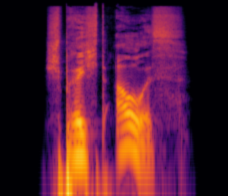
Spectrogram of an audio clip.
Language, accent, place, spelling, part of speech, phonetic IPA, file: German, Germany, Berlin, spricht aus, verb, [ˌʃpʁɪçt ˈaʊ̯s], De-spricht aus.ogg
- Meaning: third-person singular present of aussprechen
